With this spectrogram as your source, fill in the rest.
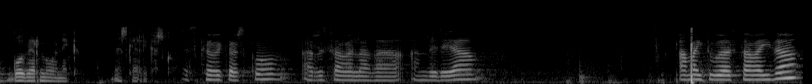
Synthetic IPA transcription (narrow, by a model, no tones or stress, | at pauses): ɡo̞βe̞ɾnuonek | eskerikḁsko̥e̞ske̞rikasko̞arisaβalaɣaːnd̪eɾe̞a | amajt̪uðaest̪aβ̞ajða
